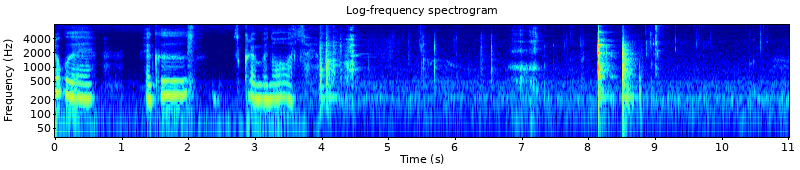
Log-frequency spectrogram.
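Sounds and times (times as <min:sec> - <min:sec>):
chewing and crunching: 0:05.3 - 0:08.1, 0:08.7 - 0:11.0.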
